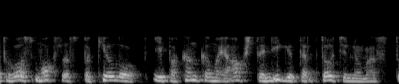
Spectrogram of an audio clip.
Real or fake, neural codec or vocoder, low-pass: real; none; 3.6 kHz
